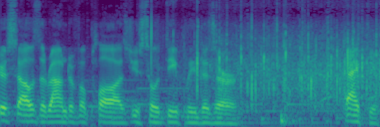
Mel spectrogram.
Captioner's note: cheers and applause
